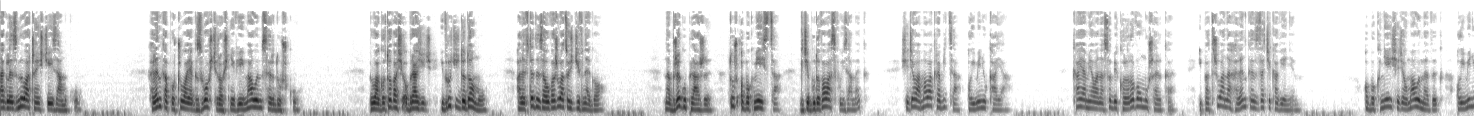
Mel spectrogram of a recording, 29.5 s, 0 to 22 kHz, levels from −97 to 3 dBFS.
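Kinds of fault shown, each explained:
Zipper noise: a short burst of fine ticking rides on the sound between 16.37 and 16.81 s, as the level drops by roughly 10 dB in a rapid staircase. The gain falls in 1 dB steps at around twenty steps a second. Each jump lands abruptly with no smoothing between values, so every step leaves its own small click. Together the clicks run into a brief zipping texture that lasts only as long as the level is moving.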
